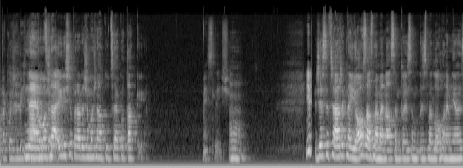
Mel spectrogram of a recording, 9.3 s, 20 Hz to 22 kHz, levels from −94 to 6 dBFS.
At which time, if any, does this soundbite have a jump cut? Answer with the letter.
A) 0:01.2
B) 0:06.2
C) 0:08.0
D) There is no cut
B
